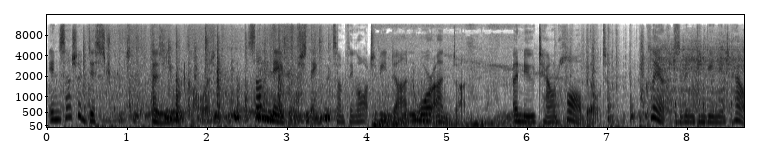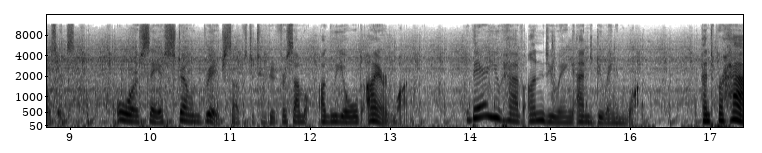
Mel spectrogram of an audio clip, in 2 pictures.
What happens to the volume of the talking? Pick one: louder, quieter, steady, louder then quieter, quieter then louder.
steady.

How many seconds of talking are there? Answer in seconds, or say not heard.
17 s.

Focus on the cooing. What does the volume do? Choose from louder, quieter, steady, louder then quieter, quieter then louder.
quieter.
